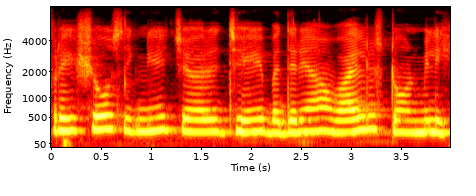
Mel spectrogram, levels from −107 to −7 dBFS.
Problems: echo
